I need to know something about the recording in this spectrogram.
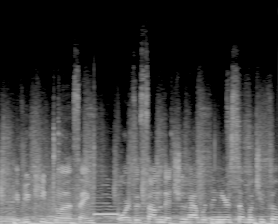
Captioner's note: beep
